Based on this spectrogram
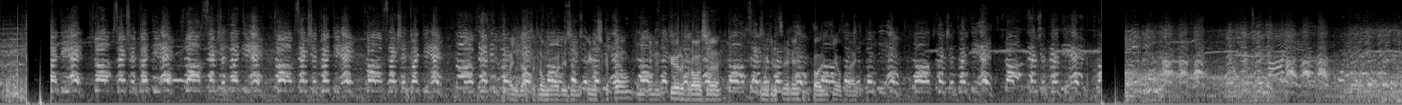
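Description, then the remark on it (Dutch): A large crowd outside a church jeers and shouts continuously as the rest of the party leaves, about a quarter of an hour after Queen Elizabeth's car, voices overlapping into a loud, dense roar with rising yells and whistles, briefly cutting out before the din resumes. “De rest die vertrekt zo'n kwartier later en het gejoel begint ook weer opnieuw.”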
